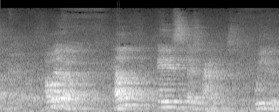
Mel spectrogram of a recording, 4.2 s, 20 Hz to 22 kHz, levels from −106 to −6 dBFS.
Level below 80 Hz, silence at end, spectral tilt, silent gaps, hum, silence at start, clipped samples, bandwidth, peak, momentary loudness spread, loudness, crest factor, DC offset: -38 dBFS; 0 s; -6 dB/octave; none; none; 0 s; under 0.1%; 16 kHz; 0 dBFS; 16 LU; -16 LUFS; 16 dB; under 0.1%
